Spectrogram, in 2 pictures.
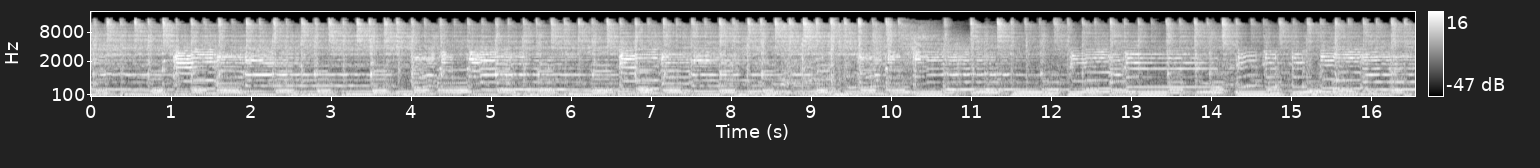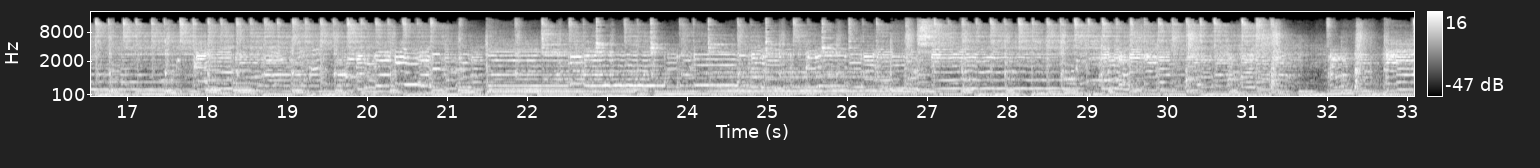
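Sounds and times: electric guitar lines: 0:00.0 - 0:33.0
live funk band playing: 0:00.0 - 0:33.0.

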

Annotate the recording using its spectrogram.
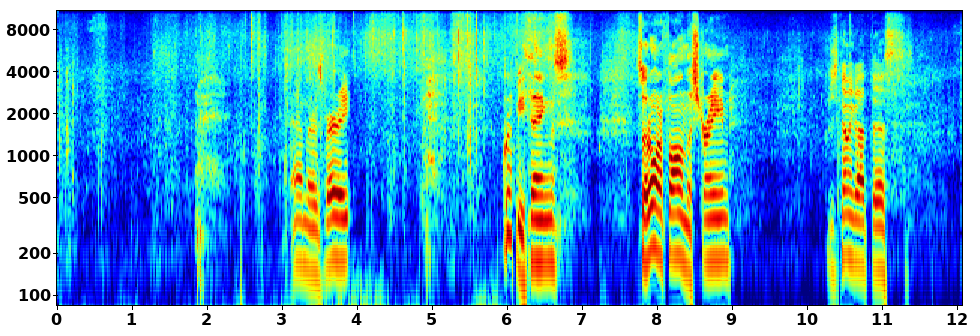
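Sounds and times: footsteps through dry grass: 0:00.0 - 0:08.2
stems crackling underfoot: 0:00.0 - 0:12.0.

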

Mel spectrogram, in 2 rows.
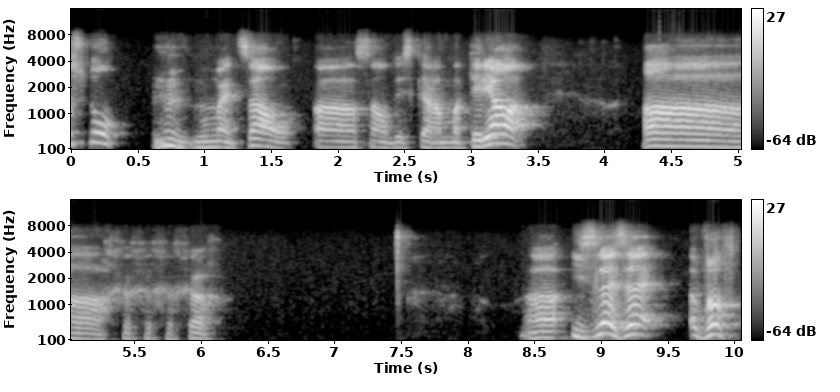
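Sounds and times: man's voice: 0:04.3 - 0:06.2.

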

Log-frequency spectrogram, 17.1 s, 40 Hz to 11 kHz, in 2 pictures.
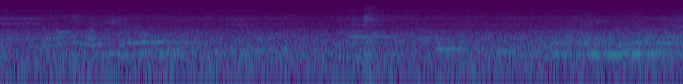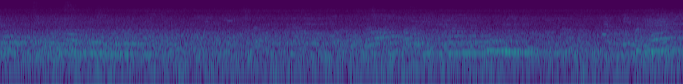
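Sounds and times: urban rumble and hiss: 0:00.0 - 0:17.0.

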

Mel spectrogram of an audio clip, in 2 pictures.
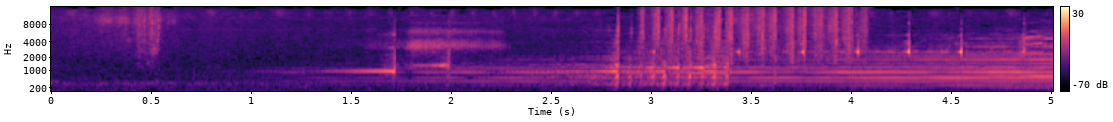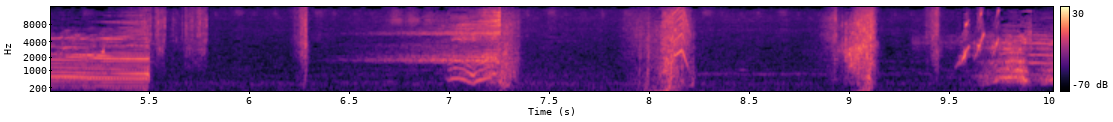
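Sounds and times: cartoon gliding squeak: 0:09.0 - 0:10.0.

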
